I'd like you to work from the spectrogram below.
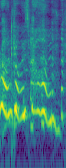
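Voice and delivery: high, loud laughing yell; panicked shout. Pretend. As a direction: yell at them to flee. Pretend panic on a hike.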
